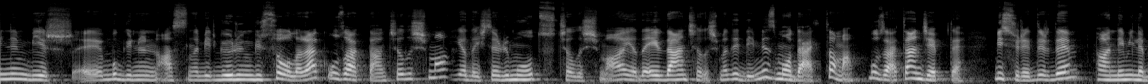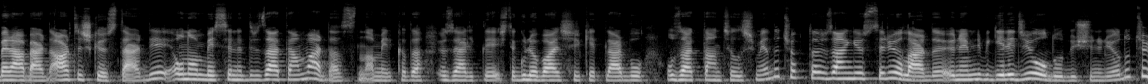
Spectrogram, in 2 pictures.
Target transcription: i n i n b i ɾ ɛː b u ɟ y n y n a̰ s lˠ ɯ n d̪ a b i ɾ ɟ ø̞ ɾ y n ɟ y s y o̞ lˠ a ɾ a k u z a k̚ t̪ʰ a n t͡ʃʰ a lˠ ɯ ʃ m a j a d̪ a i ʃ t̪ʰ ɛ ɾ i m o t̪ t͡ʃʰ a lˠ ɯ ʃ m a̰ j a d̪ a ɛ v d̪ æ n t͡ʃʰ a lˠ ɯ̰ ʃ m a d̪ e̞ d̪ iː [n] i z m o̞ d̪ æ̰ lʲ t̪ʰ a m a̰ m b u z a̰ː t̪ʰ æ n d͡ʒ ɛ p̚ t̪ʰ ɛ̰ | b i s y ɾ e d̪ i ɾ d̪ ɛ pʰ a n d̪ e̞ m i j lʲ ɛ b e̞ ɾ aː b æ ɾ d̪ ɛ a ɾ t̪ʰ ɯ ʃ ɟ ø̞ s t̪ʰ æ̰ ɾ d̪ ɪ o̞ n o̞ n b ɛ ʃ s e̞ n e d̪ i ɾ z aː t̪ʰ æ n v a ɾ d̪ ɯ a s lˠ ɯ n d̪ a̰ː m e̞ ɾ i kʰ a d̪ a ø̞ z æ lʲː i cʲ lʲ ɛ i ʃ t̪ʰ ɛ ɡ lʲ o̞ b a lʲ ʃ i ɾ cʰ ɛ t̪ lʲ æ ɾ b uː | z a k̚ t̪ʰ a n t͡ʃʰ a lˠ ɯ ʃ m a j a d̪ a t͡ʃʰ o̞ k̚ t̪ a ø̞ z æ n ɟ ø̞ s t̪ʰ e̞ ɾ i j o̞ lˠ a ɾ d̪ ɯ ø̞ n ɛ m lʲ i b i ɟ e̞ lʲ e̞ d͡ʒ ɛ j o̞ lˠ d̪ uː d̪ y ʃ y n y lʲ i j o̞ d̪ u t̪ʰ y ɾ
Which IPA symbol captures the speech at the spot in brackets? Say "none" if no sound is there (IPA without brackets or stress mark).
m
